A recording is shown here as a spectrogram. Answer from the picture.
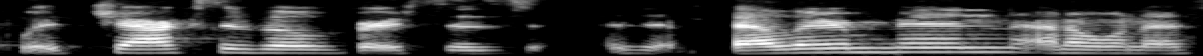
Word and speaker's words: Bellarmine: The first one up is going to be the ASUN Conference Championship with Jacksonville versus, is it Bellarmine? I don't want to say it wrong. Bellarmine.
